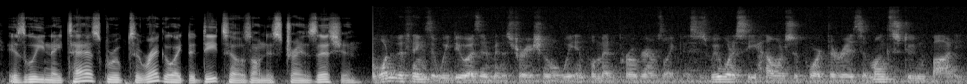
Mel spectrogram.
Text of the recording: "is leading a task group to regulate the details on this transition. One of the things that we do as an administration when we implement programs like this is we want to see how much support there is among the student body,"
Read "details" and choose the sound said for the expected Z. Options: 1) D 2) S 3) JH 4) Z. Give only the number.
4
